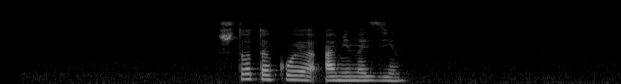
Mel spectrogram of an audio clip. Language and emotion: Russian, neutral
